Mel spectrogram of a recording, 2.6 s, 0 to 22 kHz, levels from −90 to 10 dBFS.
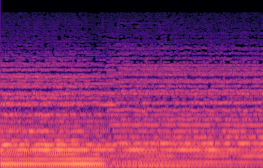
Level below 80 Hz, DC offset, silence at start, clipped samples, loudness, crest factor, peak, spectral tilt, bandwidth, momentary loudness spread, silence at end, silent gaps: -28 dBFS; under 0.1%; 0 s; under 0.1%; -17 LUFS; 14 dB; -4 dBFS; -6.5 dB/octave; 12.5 kHz; 4 LU; 0 s; none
